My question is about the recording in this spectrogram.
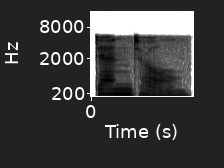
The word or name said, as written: dentil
